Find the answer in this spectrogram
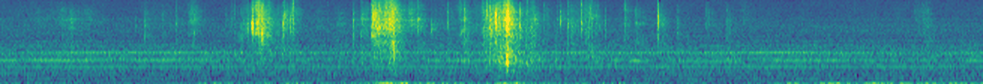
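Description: A Topps Archives baseball card pack's wrapper being torn open and crinkled by hand, in a few short bursts around the middle.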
